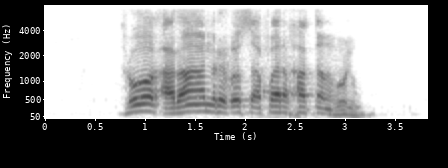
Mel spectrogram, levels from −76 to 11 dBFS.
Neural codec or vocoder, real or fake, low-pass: codec, 16 kHz, 1 kbps, X-Codec, HuBERT features, trained on general audio; fake; 7.2 kHz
